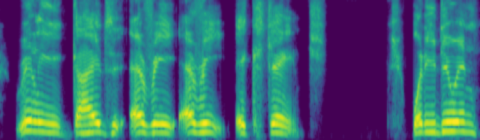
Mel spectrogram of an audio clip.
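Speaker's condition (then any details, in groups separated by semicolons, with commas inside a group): Cerebral palsy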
